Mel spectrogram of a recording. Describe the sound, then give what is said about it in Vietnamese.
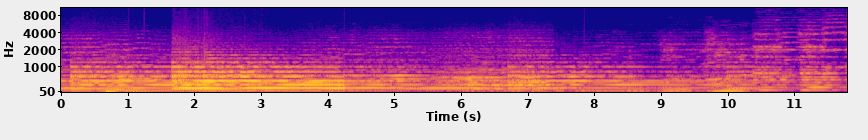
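A village pagoda bell rings out with a deep, resonant tone, struck once and left to hum and slowly fade over several seconds. “Tiếng chuông chùa vang xa, bao phủ khắp mọi nơi.”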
